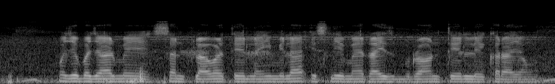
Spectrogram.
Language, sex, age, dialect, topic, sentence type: Hindi, male, 31-35, Awadhi Bundeli, agriculture, statement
